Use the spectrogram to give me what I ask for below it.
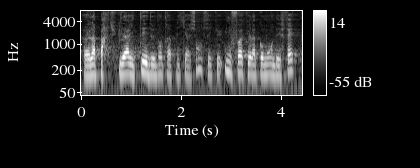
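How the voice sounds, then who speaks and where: A man's voice: on the high side, normal speed, warm tone, a little hiss or hum. A man in his forties from Congo, a company director answering interview questions hesitantly, with many ums and restarts. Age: 40s.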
